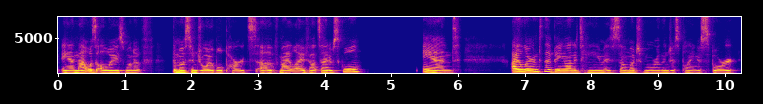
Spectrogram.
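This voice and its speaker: A woman's voice: mid-range voice, darkish tone. An American woman around twenty, a university student giving a casual, upbeat and earnest self-introduction in conversational phrasing peppered with "like". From Denver, Colorado, United States.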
